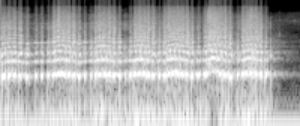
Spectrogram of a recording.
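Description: A loud, long vocal cry held at one slightly wavering pitch for nearly two seconds, stopping just before the end, over a low rumbling noise.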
